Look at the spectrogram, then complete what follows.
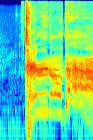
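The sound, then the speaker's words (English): A loud, sustained human yell bursts in after a moment of quiet, strained and voiced with a brief dip before it carries on, sounding like someone crying out at full force from somewhere up above. “And in this majestic scene, it's pierced by a yell from somewhere up there”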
